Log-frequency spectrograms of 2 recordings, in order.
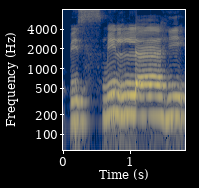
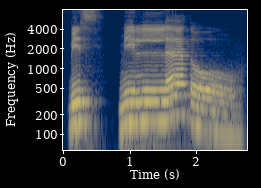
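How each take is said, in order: First: "Bismillahi" drawn out slowly and joined smoothly; joined recitation. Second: "Bismillah" chanted very slowly with a break between sin and mim; broken recitation. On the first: Teacher showing students the correct joined reading. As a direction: recite "Bismillahi" slowly as one connected phrase. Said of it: "Seharusnya kan nyambung". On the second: Teacher imitating a wrong reading for students. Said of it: "Terkadang ada yang putus di sini". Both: Shown as a demonstration.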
